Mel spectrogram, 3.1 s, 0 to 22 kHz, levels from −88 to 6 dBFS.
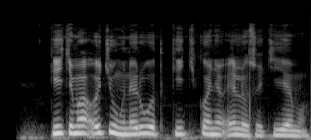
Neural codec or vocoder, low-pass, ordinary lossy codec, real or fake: none; 10.8 kHz; none; real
